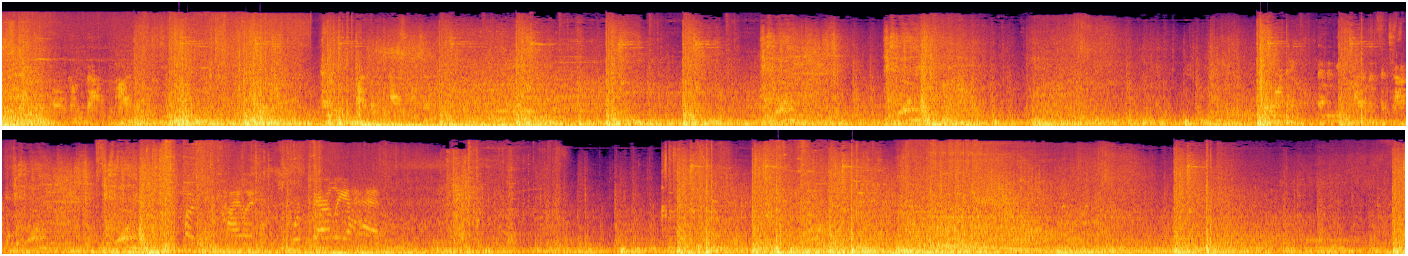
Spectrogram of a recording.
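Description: Heavy gunfire booms in rapid bursts.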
